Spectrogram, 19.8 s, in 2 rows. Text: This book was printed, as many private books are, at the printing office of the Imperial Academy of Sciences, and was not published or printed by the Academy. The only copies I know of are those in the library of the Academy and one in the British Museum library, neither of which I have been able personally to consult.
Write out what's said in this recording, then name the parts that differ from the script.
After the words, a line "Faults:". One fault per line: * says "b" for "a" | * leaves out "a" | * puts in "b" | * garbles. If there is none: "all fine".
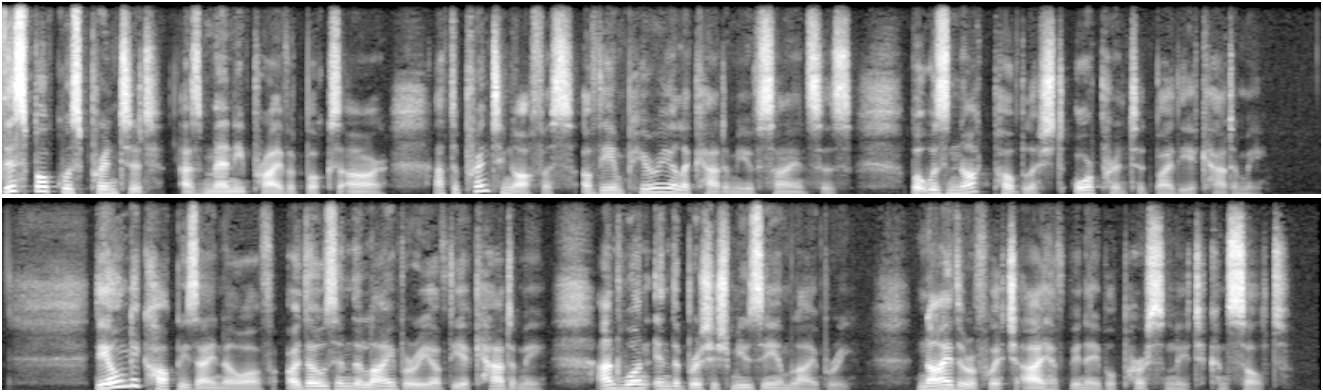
This book was printed, as many private books are, at the printing office of the Imperial Academy of Sciences, but was not published or printed by the Academy. The only copies I know of are those in the library of the Academy and one in the British Museum library, neither of which I have been able personally to consult.
Faults:
* says "but" for "and"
